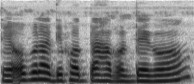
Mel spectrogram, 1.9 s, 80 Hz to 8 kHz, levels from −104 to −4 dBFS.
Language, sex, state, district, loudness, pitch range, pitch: Chakma, female, Tripura, Dhalai, -14 LUFS, 200-225 Hz, 210 Hz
